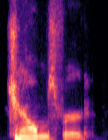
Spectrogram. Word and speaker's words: Chelmsford: Gary says it's Chelmsford.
